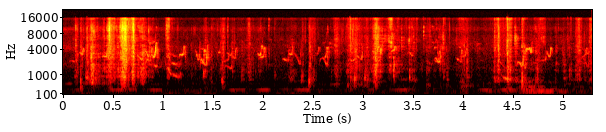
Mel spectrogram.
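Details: A brood of young grey francolins chirping: dense, sharp peeps and clipped chips overlapping one another, coming in loud bursts then softer scattered notes over about five seconds.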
